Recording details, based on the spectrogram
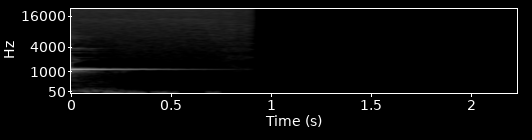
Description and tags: Sample Information:
Instrument: Marimba
Technique: Hit (Standard Mallets)
Dynamic: mf
Note: D6 (MIDI Note 86)
RR Nr.: 1
Mic Pos.: Main/Mids
Sampled hit of a marimba in a concert hall, using a stereo pair of Rode NT1-A's used as mid mics.
sample, orchestra, one-shot, wood, percs, idiophone, pitched-percussion, marimba, hit, organic, instrument, percussion, mallet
